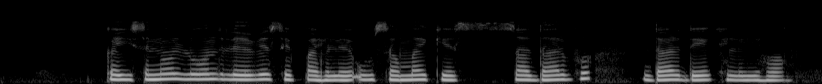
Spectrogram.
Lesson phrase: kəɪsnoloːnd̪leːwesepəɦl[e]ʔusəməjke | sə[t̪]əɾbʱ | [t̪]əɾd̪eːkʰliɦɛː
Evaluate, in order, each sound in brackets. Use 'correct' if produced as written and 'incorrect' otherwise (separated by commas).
correct, incorrect, incorrect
